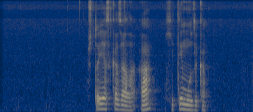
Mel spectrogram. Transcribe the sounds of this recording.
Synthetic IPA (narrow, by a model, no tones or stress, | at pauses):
ʂt̪ɔjaskazalˠɐʔa | xʲit̪ɨmuzɨkɐ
